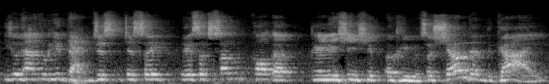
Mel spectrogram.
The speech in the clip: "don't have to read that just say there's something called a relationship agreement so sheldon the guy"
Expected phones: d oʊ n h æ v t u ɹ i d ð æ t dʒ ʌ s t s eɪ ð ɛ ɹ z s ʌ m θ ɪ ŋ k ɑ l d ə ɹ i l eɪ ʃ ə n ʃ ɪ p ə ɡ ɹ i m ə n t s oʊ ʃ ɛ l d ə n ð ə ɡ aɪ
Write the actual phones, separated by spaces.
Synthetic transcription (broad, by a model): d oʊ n h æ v t u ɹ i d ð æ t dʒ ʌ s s s eɪ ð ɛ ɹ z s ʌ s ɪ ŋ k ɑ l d ə ɹ i l eɪ ʃ ə n ʃ ɪ p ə ɡ ɹ i m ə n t s oʊ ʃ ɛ d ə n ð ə ɡ aɪ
